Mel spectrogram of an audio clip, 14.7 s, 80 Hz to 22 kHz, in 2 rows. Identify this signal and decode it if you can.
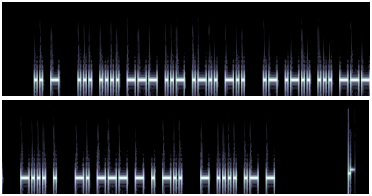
Morse code, heard as a keyed tone, about 21 wpm, 700 Hz. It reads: IT SHOULD ALSO BE NOTED THAT
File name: practice / 22wpm / Sets of 6 Words - 22wpm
